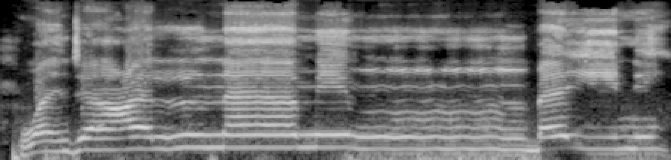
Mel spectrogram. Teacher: وجعلنا من بين، واو زبر و، جيم زبر جا، وجع، عين لام زبر عل، وجعل، نون ألف زبر نا، وجعلنا، মিম মিম জের মিম গুন্নাহ করতে হবে, কারণ নুন সাকিনের পরে ইখলাবের হরফ বা আসছে, তাই এই মিম দ্বারা পরিবর্তন করিয়া গুন্নার সহিত পড়ব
